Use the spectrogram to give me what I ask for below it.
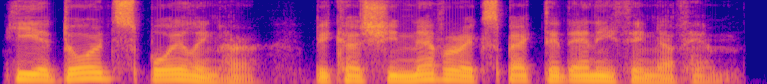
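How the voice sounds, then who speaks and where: A man narrating an audiobook romance in a steady storytelling delivery. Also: mid-range voice, normal speed, no room sound, studio quality. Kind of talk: scripted narration.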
